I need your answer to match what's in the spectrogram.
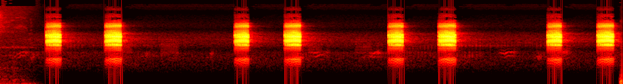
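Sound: corncrake call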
